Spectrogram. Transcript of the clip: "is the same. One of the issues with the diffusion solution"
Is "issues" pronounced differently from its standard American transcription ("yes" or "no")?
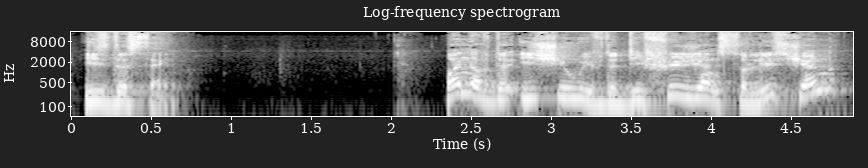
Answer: yes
